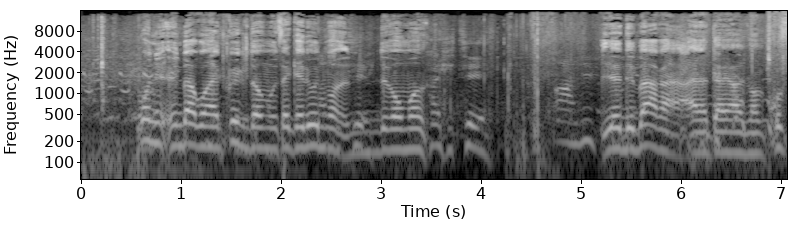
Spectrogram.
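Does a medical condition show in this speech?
Yes: cerebral palsy; cerebral palsy from extreme prematurity, born at 6 months, twin pregnancy, neuromotor brain cells damaged; six personal care assistants in turn around the clock, body coping with nine-day ride.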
